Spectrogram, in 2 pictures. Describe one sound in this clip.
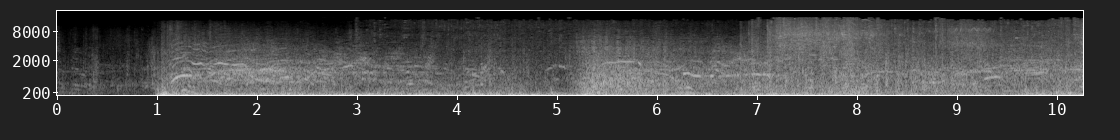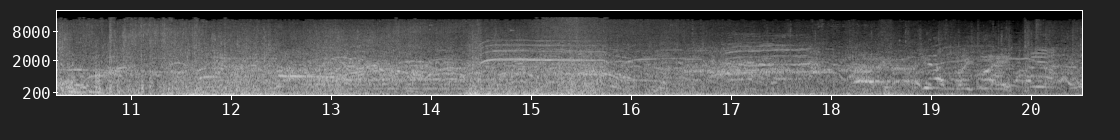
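A crowd screams and shouts in panic.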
